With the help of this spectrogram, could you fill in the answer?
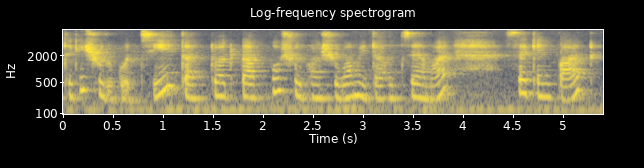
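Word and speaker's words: শুভাশুভম্: এটাকে পরের সাথে পড়ে দিতে হবে তাহলে পশ ঠিক উচ্চারণটা সংস্কৃত হবে পিয় তাহলে কি বলব প্রাপিয় আচ্ছা এবার শুভ শুভমটা যেমন আছে তেমন শুধু খেয়াল রাখতে হবে ময়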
